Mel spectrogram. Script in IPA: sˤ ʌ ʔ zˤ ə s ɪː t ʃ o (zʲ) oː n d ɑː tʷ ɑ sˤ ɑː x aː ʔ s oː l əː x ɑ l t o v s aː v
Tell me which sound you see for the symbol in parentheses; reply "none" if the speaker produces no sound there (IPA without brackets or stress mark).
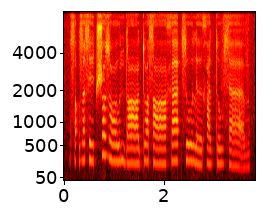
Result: zˤ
